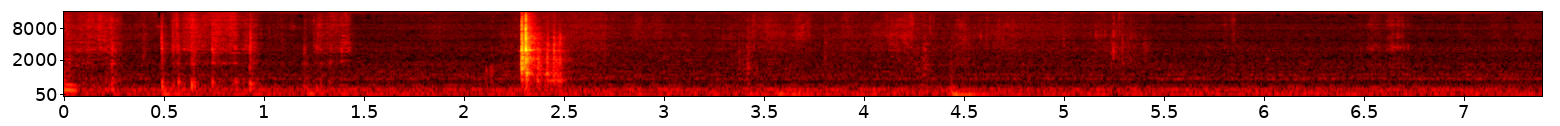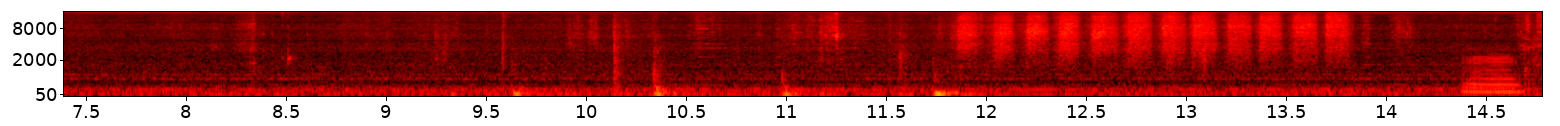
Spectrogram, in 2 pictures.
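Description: A cloth rag rubbing and wiping steel cover plates clean with acetone, faint and intermittent, with a quick run of light strokes near the end. A single sharp click about two seconds in is the loudest sound, and there are a few soft knocks toward the end.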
